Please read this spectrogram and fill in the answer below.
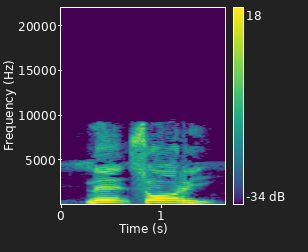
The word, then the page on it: nisauri: kwamera; Tanna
